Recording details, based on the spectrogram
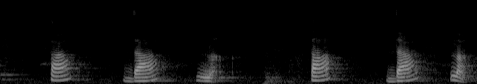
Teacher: ദന്ത്യങ്ങൾ എന്നാണ് അതായത് പല്ലുമായിട്ട് ബന്ധമുള്ളതുകൊണ്ടാണ്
